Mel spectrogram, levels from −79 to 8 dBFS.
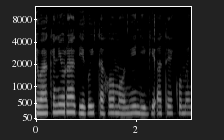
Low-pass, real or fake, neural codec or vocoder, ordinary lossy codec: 10.8 kHz; real; none; none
